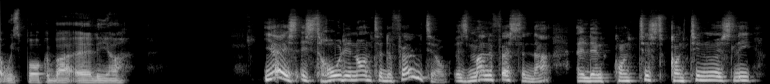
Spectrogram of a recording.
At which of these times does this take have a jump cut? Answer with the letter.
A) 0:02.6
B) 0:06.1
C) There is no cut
C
